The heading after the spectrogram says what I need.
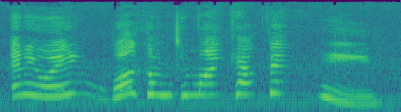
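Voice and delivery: high bright welcoming host; cheerful shopkeeper. Acted. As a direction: greet them like a chirpy cafe owner. Cafe owner greeting customers.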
